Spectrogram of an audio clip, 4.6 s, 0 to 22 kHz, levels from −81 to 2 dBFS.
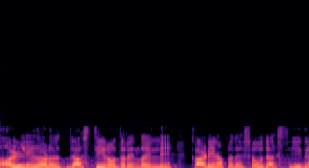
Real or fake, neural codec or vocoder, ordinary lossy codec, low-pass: real; none; none; 5.4 kHz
